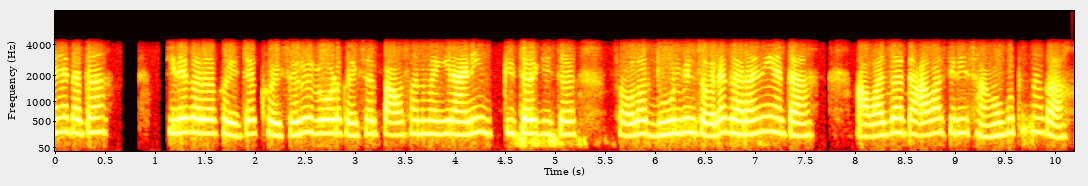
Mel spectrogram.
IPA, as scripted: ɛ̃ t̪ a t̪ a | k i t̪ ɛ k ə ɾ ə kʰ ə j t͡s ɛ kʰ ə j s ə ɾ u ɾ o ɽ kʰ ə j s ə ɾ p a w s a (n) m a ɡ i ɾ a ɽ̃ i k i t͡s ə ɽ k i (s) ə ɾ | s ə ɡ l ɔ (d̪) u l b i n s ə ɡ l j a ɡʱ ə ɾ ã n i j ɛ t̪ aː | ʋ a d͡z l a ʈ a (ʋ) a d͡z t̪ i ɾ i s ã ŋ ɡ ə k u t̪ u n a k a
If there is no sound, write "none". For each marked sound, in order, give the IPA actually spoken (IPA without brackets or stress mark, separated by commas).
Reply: n, t͡s, d̪, ʋ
